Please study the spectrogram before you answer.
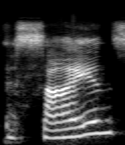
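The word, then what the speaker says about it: Saenz: up my name science it's s-a-e-n-z it sounds like science but it doesn't spell that way i also have a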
